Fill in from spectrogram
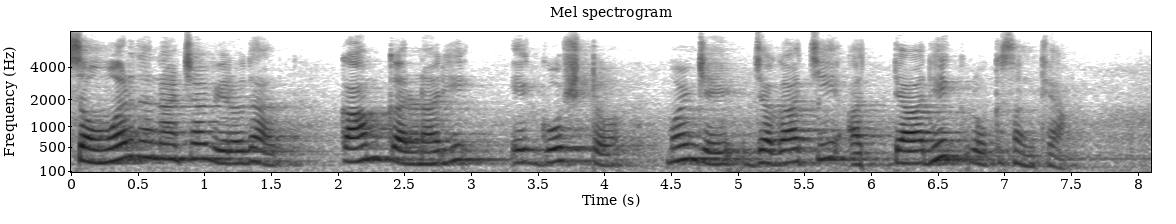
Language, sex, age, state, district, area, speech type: Marathi, female, 60+, Maharashtra, Pune, urban, read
